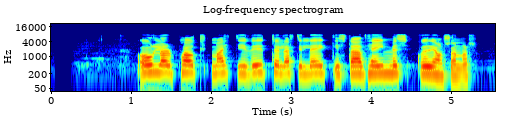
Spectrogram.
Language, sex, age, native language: Icelandic, female, 40-49, Icelandic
